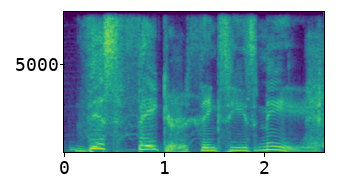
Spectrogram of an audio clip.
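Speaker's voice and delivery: very slow, drawn-out character voice with swooping pitch. Doing a voice without voice prep: Shadow the Hedgehog voice. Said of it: "doing Shadow the Hedgehog".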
